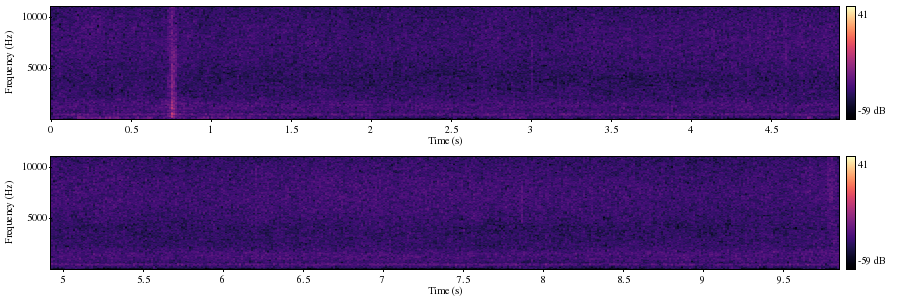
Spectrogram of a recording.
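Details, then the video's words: Steady droning hum of a honey bee colony, one of the drone-laying hives being replaced; a sharp click near the start, then an even buzz with faint rustling underneath. "Remplacement des bourdonneuses"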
